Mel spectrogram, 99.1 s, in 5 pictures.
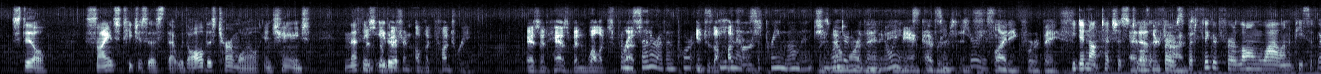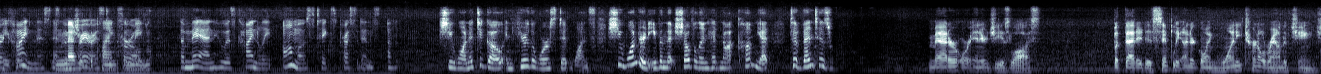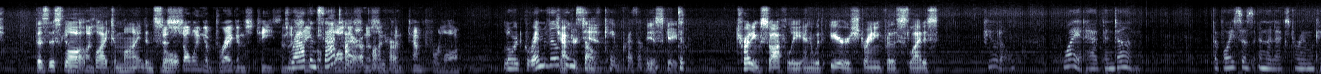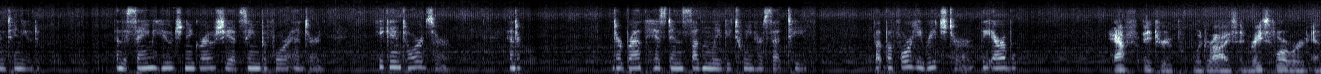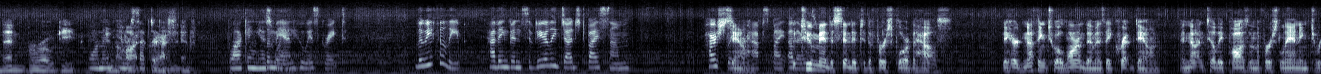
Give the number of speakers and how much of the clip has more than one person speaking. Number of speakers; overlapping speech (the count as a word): seven, about 21%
